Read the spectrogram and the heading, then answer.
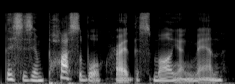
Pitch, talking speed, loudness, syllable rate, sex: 200 Hz, 205 wpm, -20 LUFS, 5.1 syllables/s, female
